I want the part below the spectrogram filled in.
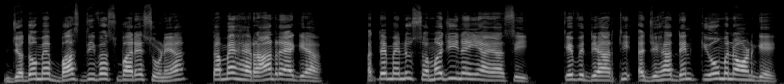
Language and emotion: Punjabi, surprised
